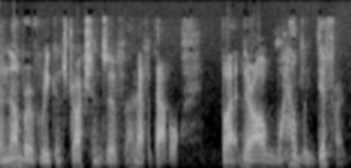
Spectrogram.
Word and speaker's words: Hnefatafl: I was basing it on a historical Viking game, which is pronounced something like Hnefatafl.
